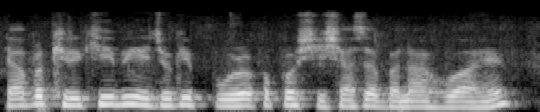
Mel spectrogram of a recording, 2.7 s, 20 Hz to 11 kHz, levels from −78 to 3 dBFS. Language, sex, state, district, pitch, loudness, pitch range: Hindi, male, Arunachal Pradesh, Lower Dibang Valley, 155 Hz, -13 LUFS, 140-170 Hz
